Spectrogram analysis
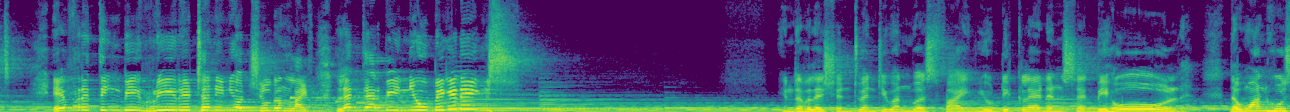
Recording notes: Recorded at freedomcentre church, Preston on Sunday 9th August 2020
